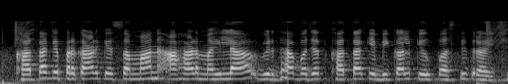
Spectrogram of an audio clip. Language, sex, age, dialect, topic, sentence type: Magahi, male, 18-24, Western, banking, statement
